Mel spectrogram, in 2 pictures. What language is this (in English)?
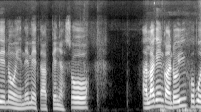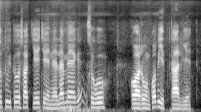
Kalenjin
